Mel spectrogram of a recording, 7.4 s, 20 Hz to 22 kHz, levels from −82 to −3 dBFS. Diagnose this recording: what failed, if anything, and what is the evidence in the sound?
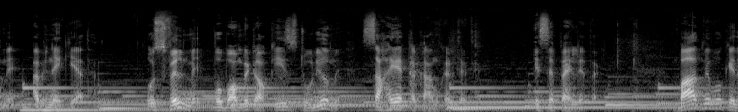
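Nothing in the recording points to a failure. No stage of the chain, from the analogue wiring through to playback, leaves an audible sign of having gone wrong.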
